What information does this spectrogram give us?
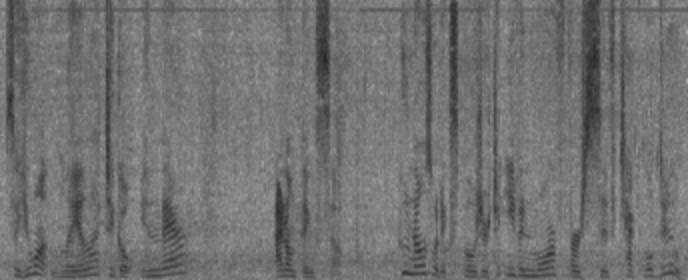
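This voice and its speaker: A woman's voice: a little high, lively intonation, normal speed, noisy background, lightly acted. An actress playing a cautious, protective female doctor in a video game, careful and worried about her friend. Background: game music.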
